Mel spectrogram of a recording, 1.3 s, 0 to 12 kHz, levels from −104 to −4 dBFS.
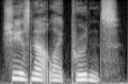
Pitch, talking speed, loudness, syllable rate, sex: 200 Hz, 235 wpm, -17 LUFS, 6.1 syllables/s, female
